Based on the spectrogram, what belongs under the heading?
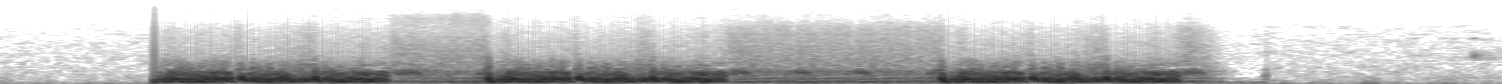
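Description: Muffled, indistinct whispered phrase heard three times through the stethoscope over the chest; normal whispered voice transmission, no whispered pectoriloquy.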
